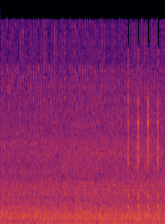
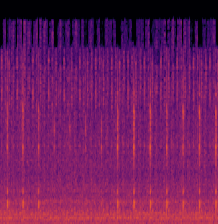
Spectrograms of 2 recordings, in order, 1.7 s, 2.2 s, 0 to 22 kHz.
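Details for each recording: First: 2006 Nissan Altima after replacing the bad ignition coil pack that caused a misfire: steady, even idle with no stumble or miss, light crisp ticking near the end; normal idle. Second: 2006 Nissan Altima at idle: sharp, irregular ticks and snaps over an uneven beat; the scanner shows a number three cylinder misfire, and the test light shows no arc on that cylinder's coil pack.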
